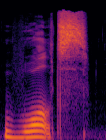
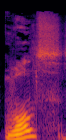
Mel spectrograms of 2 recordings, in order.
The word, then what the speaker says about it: Waltz: avskjedskonsert som de kalte for The Last Waltz. – Walls, sånn som i vals? Ja. ja. – ja. Skal man ikke uttale T-en? – Jo, jeg, jeg, vet ikke.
